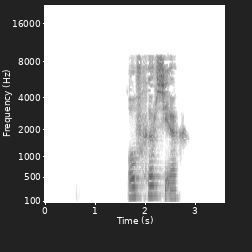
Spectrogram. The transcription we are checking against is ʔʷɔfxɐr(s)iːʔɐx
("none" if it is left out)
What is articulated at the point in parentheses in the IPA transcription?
s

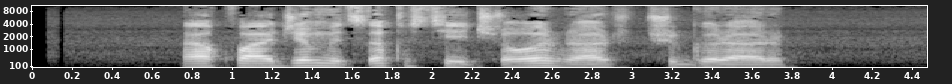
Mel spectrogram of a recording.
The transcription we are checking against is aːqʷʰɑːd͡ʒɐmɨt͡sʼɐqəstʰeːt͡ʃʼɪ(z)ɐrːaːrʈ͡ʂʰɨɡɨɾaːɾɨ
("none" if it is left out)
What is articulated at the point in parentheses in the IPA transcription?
ʁ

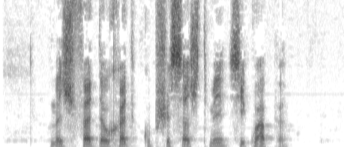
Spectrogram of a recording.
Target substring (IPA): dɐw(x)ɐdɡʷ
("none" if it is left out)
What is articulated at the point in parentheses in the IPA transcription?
x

